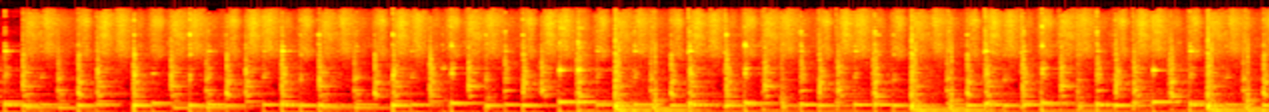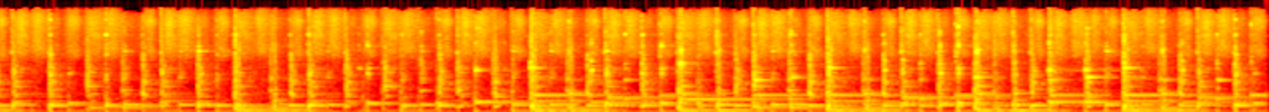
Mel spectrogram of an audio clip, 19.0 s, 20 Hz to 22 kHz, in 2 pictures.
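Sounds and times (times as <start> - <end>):
Nigerian beat: 0.2 - 19.0.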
